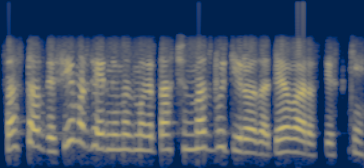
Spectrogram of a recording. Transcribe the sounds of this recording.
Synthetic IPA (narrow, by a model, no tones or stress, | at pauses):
sɐst̪ɐzɡɐsiːmɐɾt̪ʰeːɾnimɐzmɐɡɐɾt̪ɐt͡ʃʰunmɐzbuːt̪iːɾoːzaːd̪eːʋaːɾɐst̪iskʲĩ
